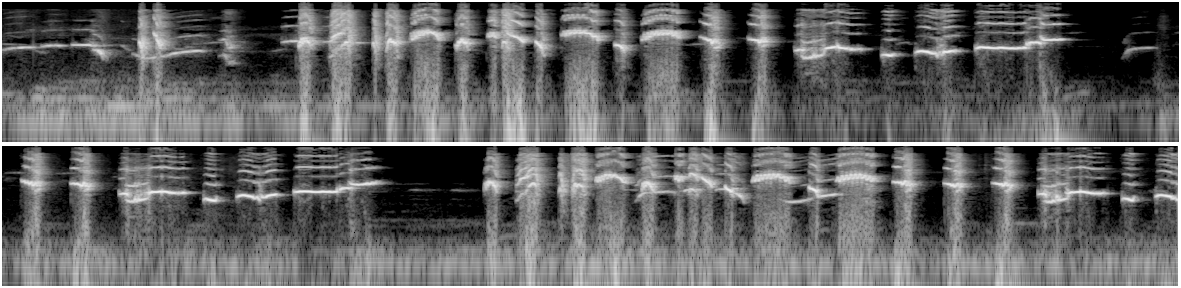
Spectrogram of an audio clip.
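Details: Provocative fighting song of an oriental magpie-robin in 'ngeplong' style: long stretches of fast, varied whistles, trills and rasping notes, interrupted by two brief pauses before the full outpouring resumes.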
